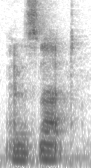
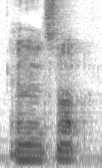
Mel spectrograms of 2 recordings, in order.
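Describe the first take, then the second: No difference in how they are said.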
